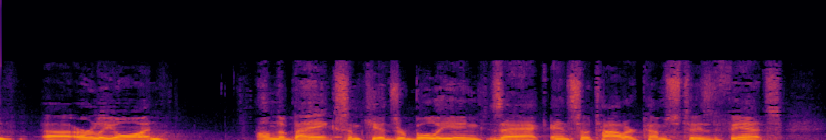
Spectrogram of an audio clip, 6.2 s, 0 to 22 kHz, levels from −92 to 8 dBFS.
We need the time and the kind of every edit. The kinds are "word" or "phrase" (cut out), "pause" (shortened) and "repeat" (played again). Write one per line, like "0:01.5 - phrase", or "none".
none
